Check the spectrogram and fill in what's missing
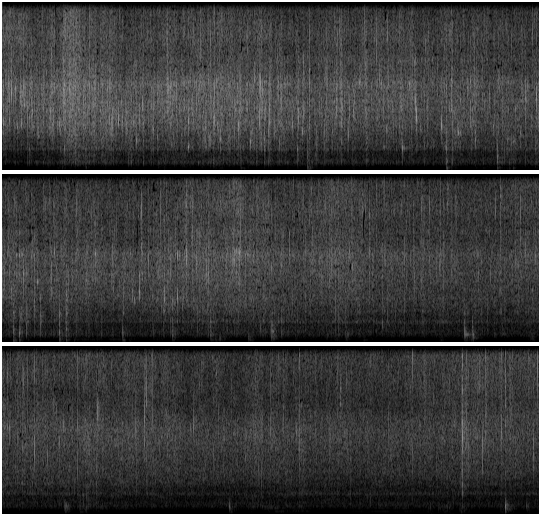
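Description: Onions fry in hot cooking oil for salt fish, with a dense, even sizzle and frequent sharp crackles and pops. The sound stays close and steady throughout, with no talking.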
